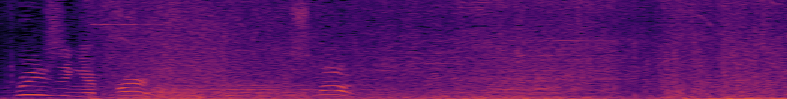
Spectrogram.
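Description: Ice crackles and shatters with a hissing burst.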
